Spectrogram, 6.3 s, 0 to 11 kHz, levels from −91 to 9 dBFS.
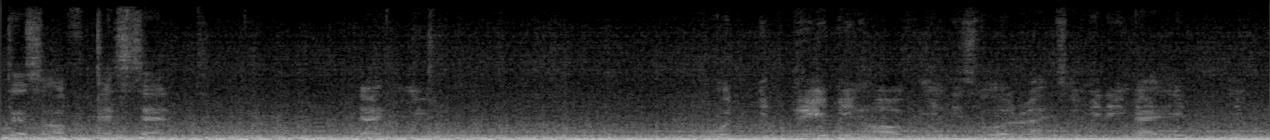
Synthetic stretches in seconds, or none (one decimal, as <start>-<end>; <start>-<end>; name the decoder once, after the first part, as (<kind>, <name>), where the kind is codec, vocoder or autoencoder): none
